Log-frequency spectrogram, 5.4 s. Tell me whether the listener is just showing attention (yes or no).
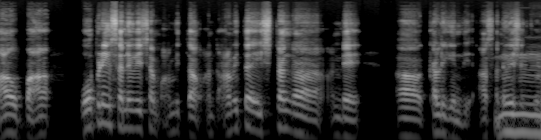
no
